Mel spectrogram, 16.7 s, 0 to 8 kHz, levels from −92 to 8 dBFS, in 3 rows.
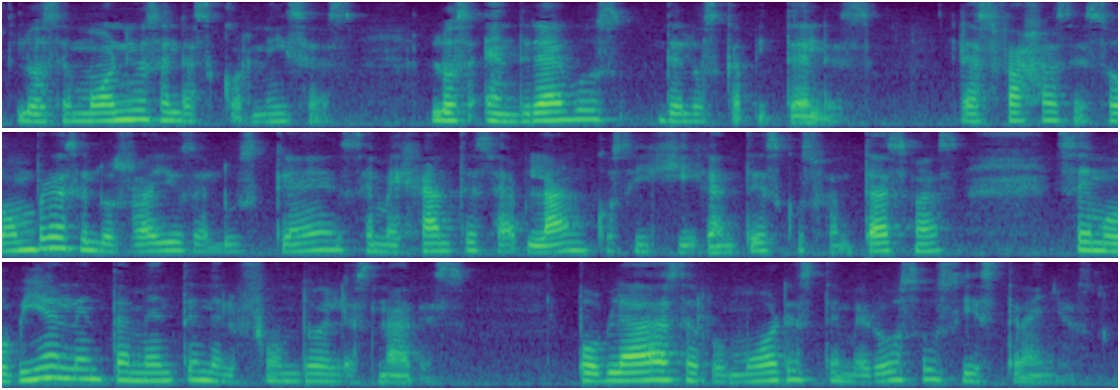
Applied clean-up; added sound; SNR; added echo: none; none; none; none.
